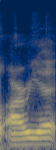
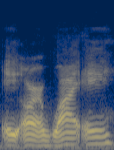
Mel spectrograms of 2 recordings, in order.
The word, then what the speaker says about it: Arya: Leo, Arya, Arya, like on the show Game of Thrones.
